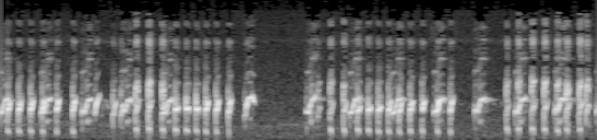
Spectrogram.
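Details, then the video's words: White-breasted waterhen calling, a fast series of short hooked notes repeated in bursts of about two seconds separated by brief pauses, harsh and rhythmic throughout. "dak pakhir dak.suara ruak ruak. waterhen sound.ডাউক পাখির ডাক ডাহুক পাখির ডাক শুনছেন ডাহুক পাখির ডাক"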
